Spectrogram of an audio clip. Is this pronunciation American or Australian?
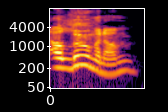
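American. It is said with an American pronunciation. "like we say here in the States"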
